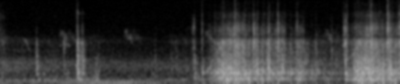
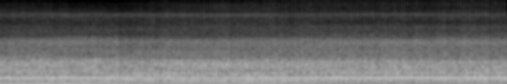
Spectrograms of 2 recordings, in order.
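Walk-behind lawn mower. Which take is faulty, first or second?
first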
